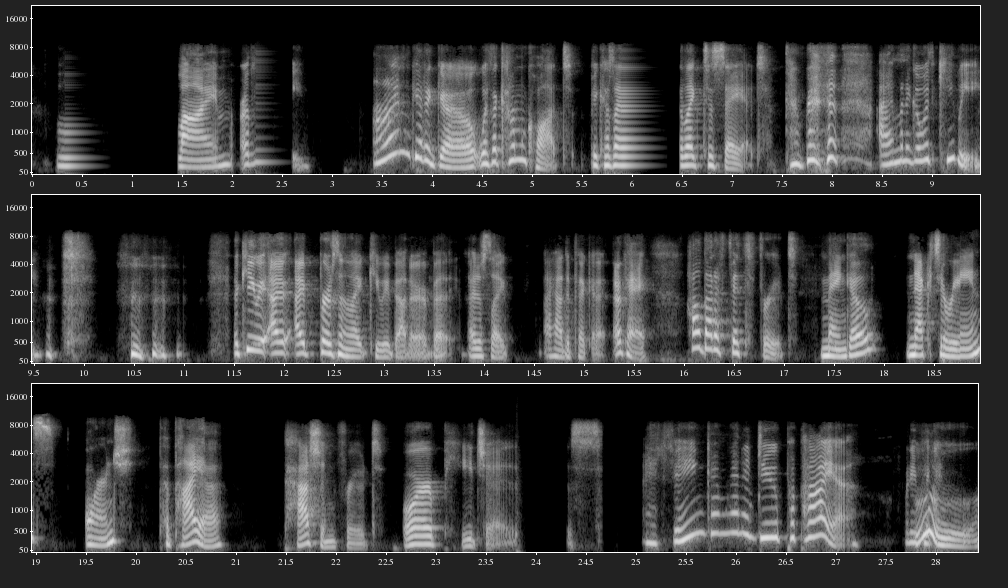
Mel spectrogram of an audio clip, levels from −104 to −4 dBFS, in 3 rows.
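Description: At 0.33 s the sound stops and a call audio freeze begins. The last sound carries on as a fading buzz, then about 0.81 s of silence. It lasts until 1.48 s, 1.13 s in all. The likely cause is packets held up in transit while the jitter buffer ran dry. Nothing is lost. The speech resumes where it left off, just 1.13 s later.

From 2.24 to 2.62 s comes a long network dropout. The tail of the previous sound is stretched into a fading hiss for 0.36 s, ending in about 0.1 s of silence. The likely cause is packets that never arrived at all. When the speech returns, roughly 0.36 s of it has gone. The two sides do not join up.

A second call audio freeze runs from 5.90 to 6.50 s, between "a kumquat because I" and "like to say it". It is 0.58 s long, with about 0.24 s of silence after the fading buzz. Again the likely cause is late packets and an empty jitter buffer. The speech continues intact, only delayed.

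From 8.58 to 22.73 s a jitter buffer speed-up is at work. The buffer had built up more audio than its target. To shed the excess, the receiver kept cutting out short pitch-period pieces, about one and a half seconds in total. The speech runs at 112% of its normal pace. The pitch stays the same, so it simply sounds hurried.

Inside that stretch, from 18.76 to 20.68 s, is a section at the wrong speed. Here speed and pitch rise together, by a factor of 1.12. The voice jumps up about two semitones and sounds higher and rushed. It then drops back just as abruptly. The likely cause is that this section was played against the wrong clock.

At 23.80 s a third call audio freeze sets in and lasts until 24.33 s. That is 0.51 s, of which about 0.45 s is near silence after a brief fading buzz. The likely cause is delayed packets starving the jitter buffer. The speech picks up from the same point, with nothing lost.

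Right after, at 24.65 to 24.68 s, comes a skip ahead. Roughly a fifth of a second of audio was dropped while later packets were already waiting. Playback leaps forward with almost no gap. The sound on either side is spliced nearly directly.

A jitter buffer slow-down follows from 24.82 to 27.28 s. The receiver repeated single pitch periods and bits of pause to rebuild a reserve. It added 172 ms in total. The speech runs at 93% of normal pace, at unchanged pitch. Sounds are drawn out.

From 27.45 to 28.37 s, a jitter buffer speed-up comes in hard. The receiver cut roughly 0.4 s of pitch-period pieces to bring the delay back down. The speech runs at 143% of normal pace. The pitch holds, but the words are clearly rushed.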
